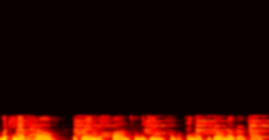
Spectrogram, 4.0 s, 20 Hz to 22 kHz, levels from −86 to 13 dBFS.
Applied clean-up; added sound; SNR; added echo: classical method log-MMSE.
